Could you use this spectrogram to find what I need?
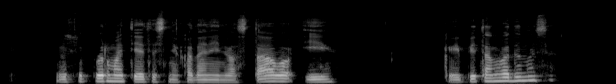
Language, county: Lithuanian, Šiauliai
